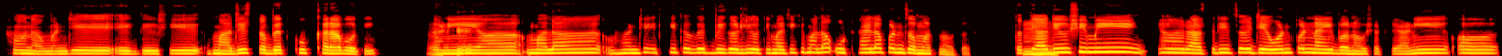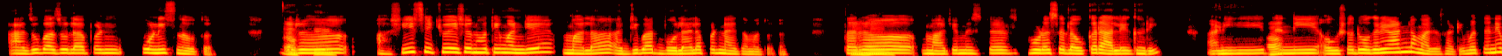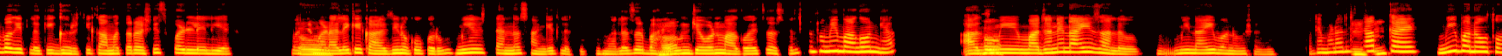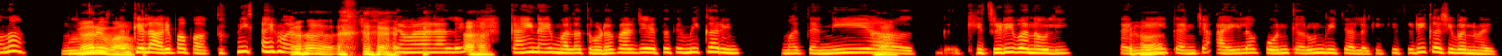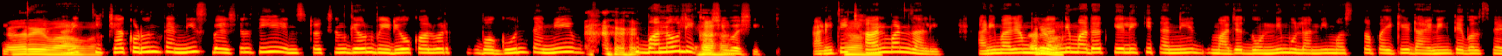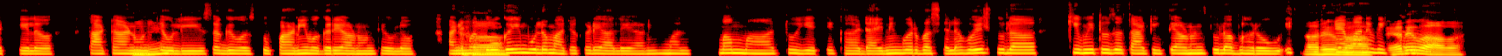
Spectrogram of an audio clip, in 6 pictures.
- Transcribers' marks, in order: in English: "सिच्युएशन"; laughing while speaking: "तुम्ही काय बनवणार? ते म्हणणले"; chuckle; "म्हणाले" said as "म्हणणले"; joyful: "अरे वाह, वाह!"; in English: "स्पेशल इन्स्ट्रक्शन"; chuckle; other background noise; in English: "डायनिंग"; in English: "सेट"; in English: "डायनिंगवर"; surprised: "अरे बापरे!"
- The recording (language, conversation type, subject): Marathi, podcast, तुमच्या घरात प्रेम व्यक्त करण्याची पद्धत काय आहे?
